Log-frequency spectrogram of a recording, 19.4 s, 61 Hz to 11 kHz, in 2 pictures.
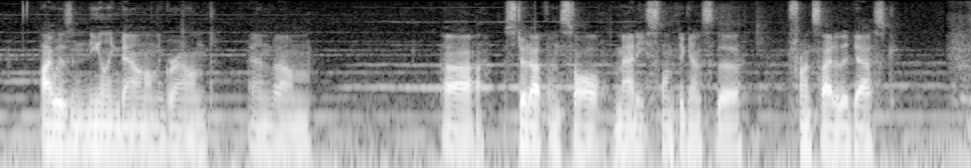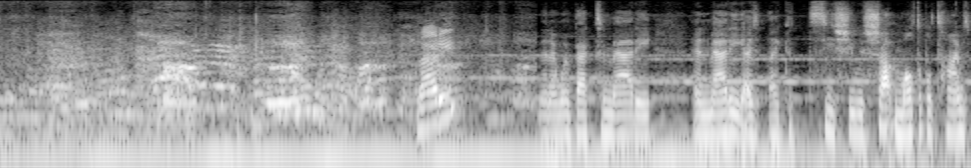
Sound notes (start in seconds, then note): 9.5 students yelling and crying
